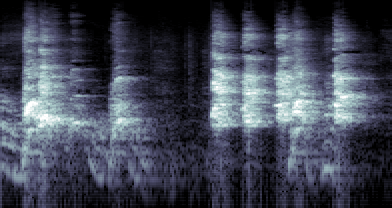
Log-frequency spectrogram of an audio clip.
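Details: Pedigree miniature schnauzer puppies barking: two rough, mid-pitched barks, a second of silence, then four quick barks in close succession, with no other sounds.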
